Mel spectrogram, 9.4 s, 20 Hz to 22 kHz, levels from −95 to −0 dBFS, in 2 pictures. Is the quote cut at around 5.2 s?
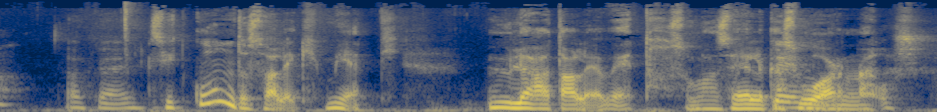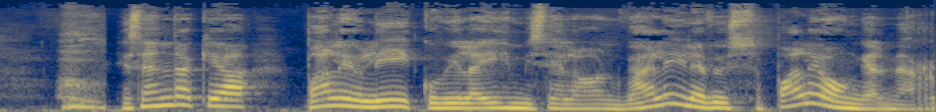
yes; 1 cut; at 5.2 s

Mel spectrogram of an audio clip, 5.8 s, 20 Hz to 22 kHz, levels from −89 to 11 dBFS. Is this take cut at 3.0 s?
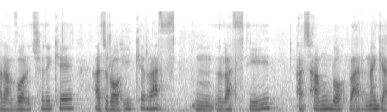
no; 1 cut; at 4.3 s

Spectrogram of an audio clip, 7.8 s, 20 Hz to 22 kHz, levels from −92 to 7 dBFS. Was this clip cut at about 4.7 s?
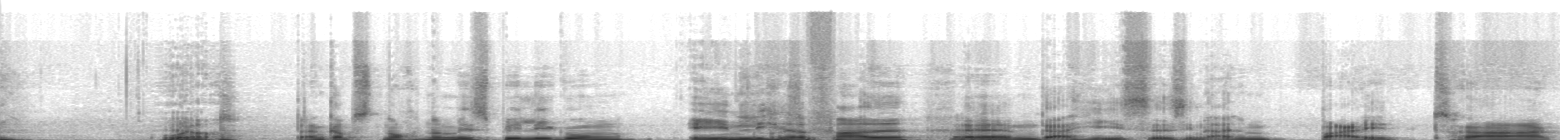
yes; 1 cut; at 4.7 s

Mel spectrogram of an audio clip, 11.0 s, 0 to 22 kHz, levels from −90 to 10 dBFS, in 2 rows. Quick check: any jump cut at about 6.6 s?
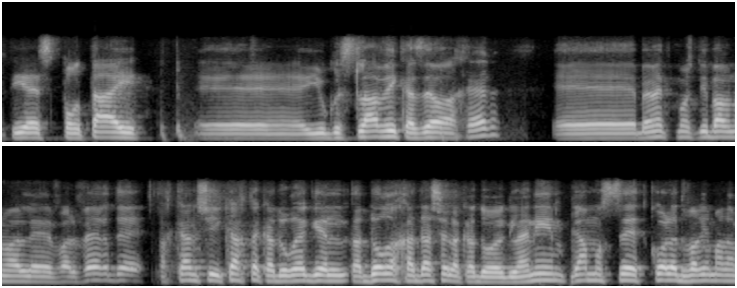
yes; 3 cuts; at 6.6 s, 8.1 s, 9.8 s

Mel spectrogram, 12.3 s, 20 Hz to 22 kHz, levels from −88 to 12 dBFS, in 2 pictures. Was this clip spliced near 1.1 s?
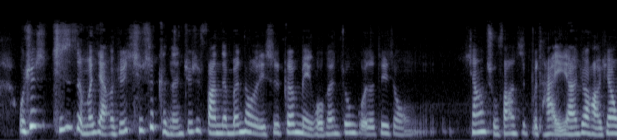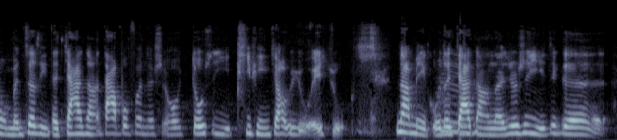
no; 0 cuts

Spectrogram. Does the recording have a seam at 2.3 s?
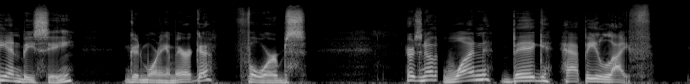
yes; 2 cuts; at 2.3 s, 4.3 s

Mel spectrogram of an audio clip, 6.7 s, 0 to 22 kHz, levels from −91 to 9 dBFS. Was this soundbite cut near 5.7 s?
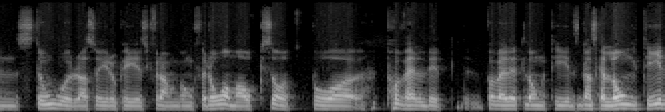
yes; 1 cut; at 5.7 s

